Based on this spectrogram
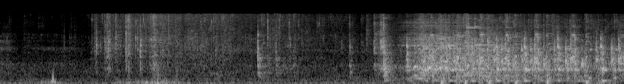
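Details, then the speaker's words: Sears Craftsman 9HP chipper/shredder, over 30 years old and unused probably 5–6 years, with a little fuel dribbled in, choke partly open and throttle up. Repeated pulls give brief rasping, sputtering bursts but it won't start. Owner suspects slow pulls, too much oil, not enough fuel. "I don't think I'm pulling fast enough, but I can't with this rope. There might be too much oil in it too. Not enough fuel."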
